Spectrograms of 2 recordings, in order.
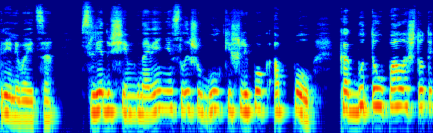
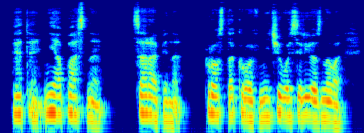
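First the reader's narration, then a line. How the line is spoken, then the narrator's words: Barely audible whisper. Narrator (Russian): чуть слышно шепчет Стас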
